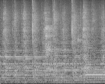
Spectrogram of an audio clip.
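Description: Electric guitar picked in a quick, even run of single notes, about five a second, each pick attack sharp and clicky.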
